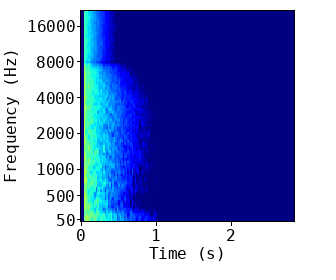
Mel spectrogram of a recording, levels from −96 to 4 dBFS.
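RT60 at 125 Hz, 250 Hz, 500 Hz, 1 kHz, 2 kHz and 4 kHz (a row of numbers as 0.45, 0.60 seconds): 1.1, 1.1, 1.0, 1.1, 1.2, 1.1 seconds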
